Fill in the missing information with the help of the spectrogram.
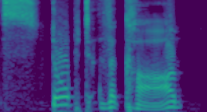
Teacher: in Southern Standard British English, the R is not usually pronounced at the end of a word, like car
